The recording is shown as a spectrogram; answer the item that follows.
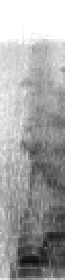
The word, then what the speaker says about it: Mwiya: Mwiya. No worries. Mwiya. Exactly right. Yeah, you got it. Mwiya.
